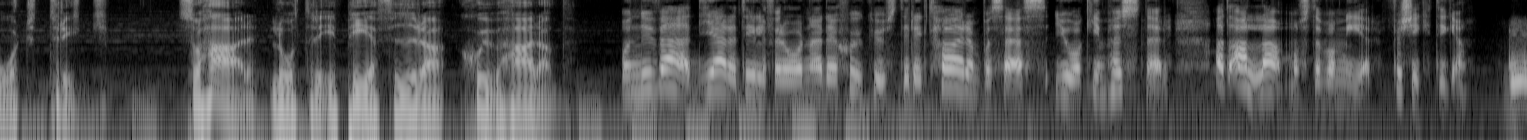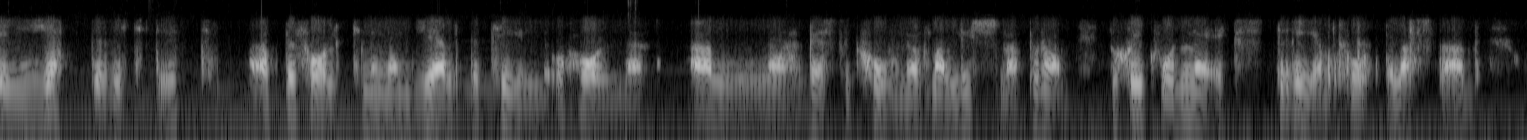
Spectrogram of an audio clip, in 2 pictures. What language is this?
Swedish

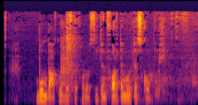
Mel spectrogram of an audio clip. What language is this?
Romanian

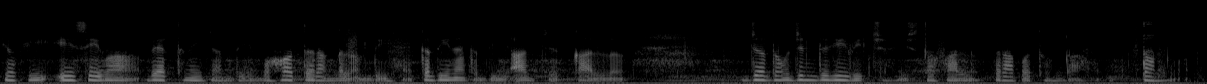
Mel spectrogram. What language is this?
Punjabi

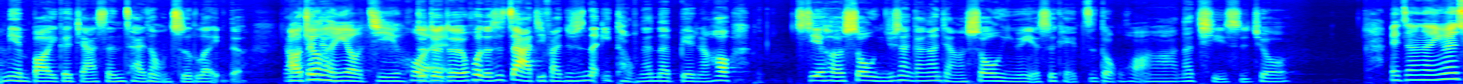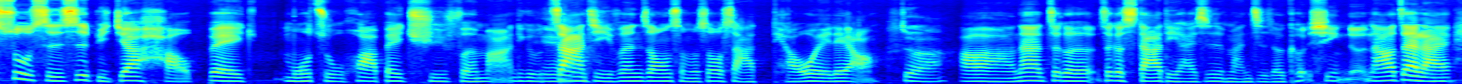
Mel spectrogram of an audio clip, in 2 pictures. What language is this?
Chinese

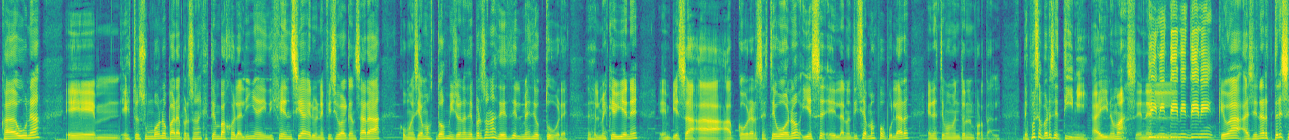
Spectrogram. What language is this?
Spanish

